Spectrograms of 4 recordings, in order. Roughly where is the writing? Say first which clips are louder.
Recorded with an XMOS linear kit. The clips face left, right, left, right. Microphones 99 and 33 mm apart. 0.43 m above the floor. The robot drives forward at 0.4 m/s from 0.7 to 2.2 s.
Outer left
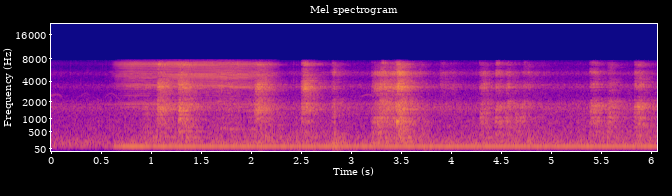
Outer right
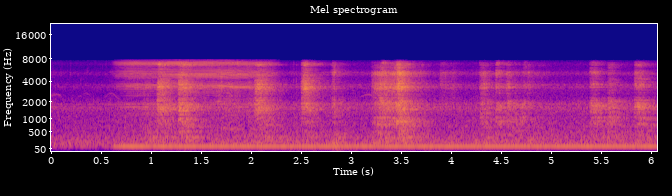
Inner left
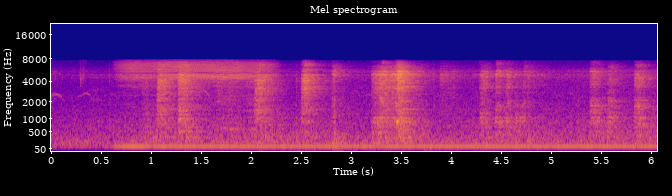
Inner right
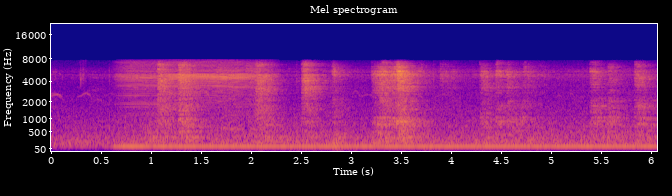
Outer left 1 dB, inner right 1 dB; left.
